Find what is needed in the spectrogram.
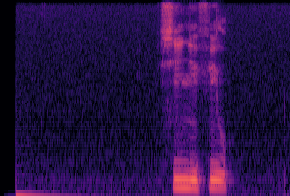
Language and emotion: Russian, neutral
